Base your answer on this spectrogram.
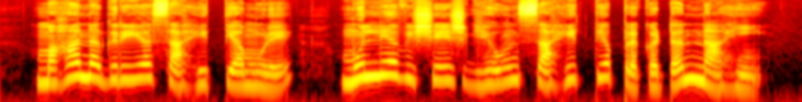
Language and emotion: Marathi, neutral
